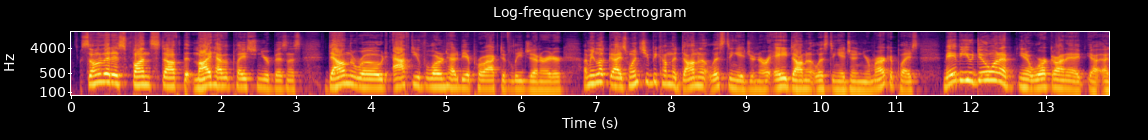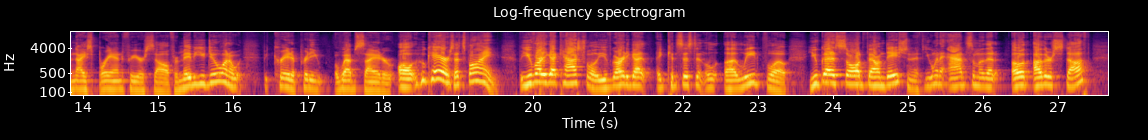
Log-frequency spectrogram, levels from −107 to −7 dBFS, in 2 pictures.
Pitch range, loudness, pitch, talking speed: 135-190 Hz, -15 LUFS, 160 Hz, 230 wpm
